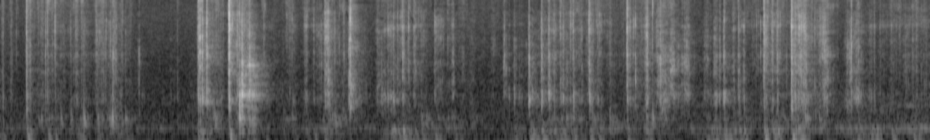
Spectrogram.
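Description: A hand-sized solid green bar of soap, held in the hand, is scraped and carved with a metal utility knife blade, shaving off crumbly pieces. Quick, dry, bright scraping strokes come in bursts, with a few louder crisp scrapes near the start and end and soft crumbling between them.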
